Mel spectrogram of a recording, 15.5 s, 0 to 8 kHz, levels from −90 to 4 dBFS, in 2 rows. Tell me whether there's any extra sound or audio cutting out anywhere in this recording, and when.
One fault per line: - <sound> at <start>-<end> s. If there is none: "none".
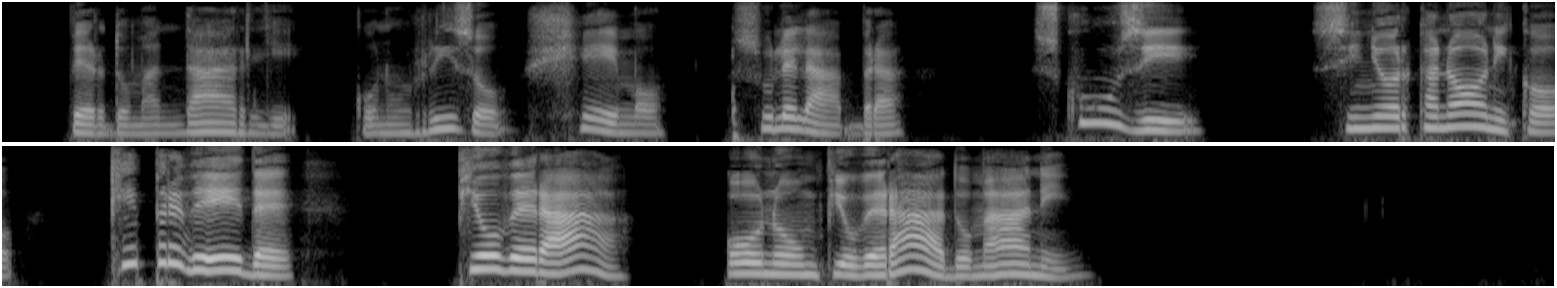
none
